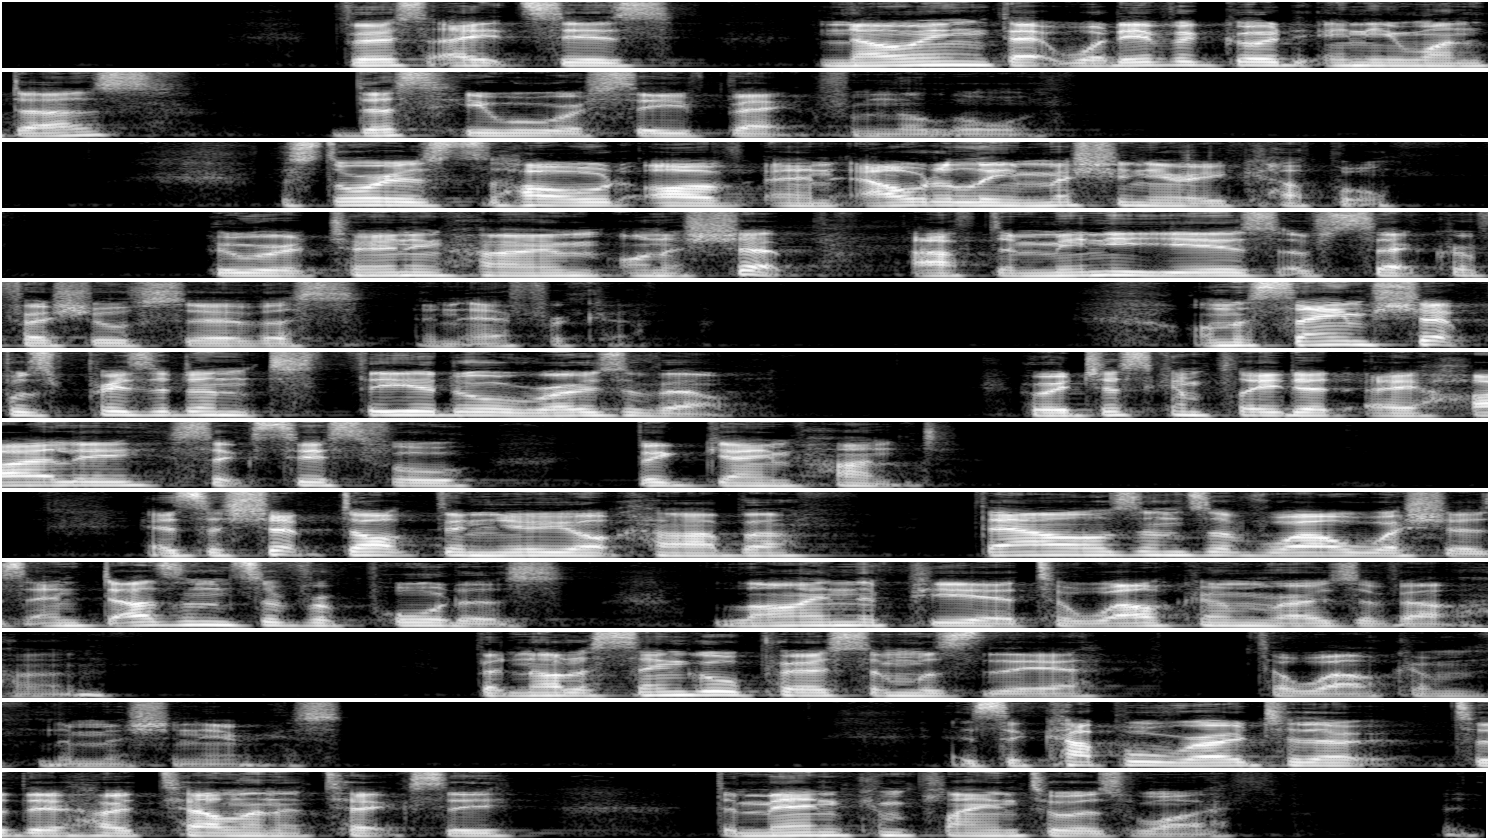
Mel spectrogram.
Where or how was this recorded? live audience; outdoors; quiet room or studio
live audience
